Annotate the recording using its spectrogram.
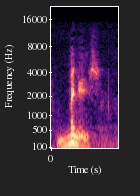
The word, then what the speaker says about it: Menzies: Now, quite out of the blue, we've received an invitation from Major General Menzies. – Mangies. – Yeah, I beg your pardon? – It's pronounced Mangies.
